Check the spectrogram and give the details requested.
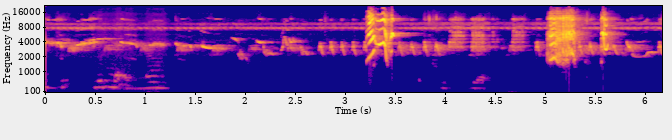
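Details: Oriental magpie-robin song used as a lure to provoke other birds: varied high whistled phrases and rapid chattering notes, with sharp broadband bursts, a steady high whine, and a man speaking faintly at the start.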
